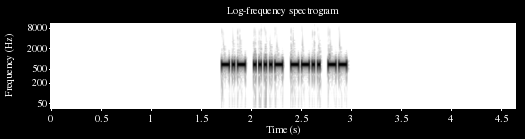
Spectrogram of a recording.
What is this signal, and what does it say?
Morse code, heard as a keyed tone, about 44 wpm, 700 Hz. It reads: K4ZM
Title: USA Call Signs - 4 Characters - 45wpm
